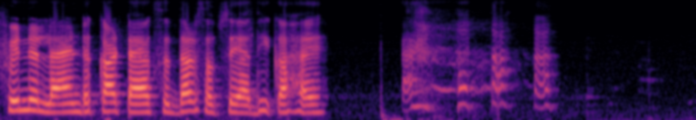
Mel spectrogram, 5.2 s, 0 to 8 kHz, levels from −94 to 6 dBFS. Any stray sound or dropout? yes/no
yes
